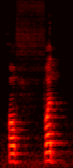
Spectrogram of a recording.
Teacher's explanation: فا مشدد ہے، فا کو خا کے ساتھ ملا کر پڑھا جائے گا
